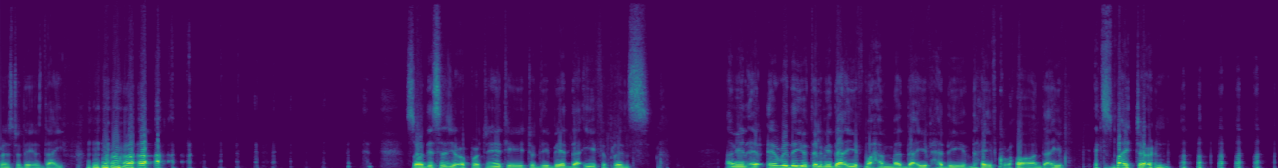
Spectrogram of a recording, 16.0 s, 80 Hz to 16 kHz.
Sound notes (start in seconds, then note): 0.9 Ketawa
